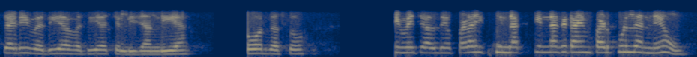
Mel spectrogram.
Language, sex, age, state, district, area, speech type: Punjabi, female, 30-45, Punjab, Barnala, urban, conversation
